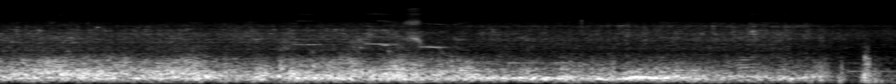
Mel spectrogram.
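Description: Loud, steady wind rumble buffeting the microphone as the camera travels along a road.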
